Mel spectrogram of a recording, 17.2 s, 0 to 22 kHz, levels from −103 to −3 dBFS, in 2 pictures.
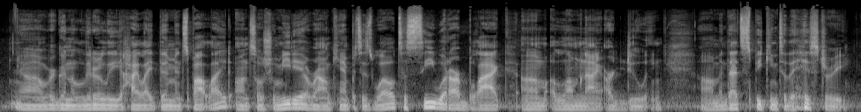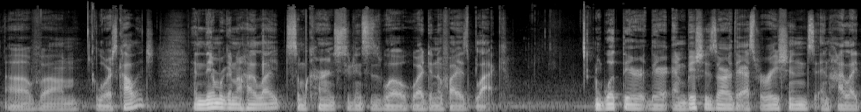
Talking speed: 210 wpm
